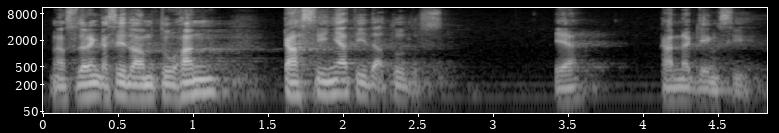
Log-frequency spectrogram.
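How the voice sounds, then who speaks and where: Joking pastor in a reverberant church. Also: male voice, a little fast. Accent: Jakarta Indonesian slang. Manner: folksy storytelling, jokes, keeps saying "saudara"; jumps into high animated voices to act out people in the story. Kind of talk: sermon. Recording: church sanctuary with long reverb.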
